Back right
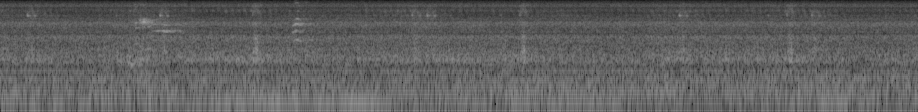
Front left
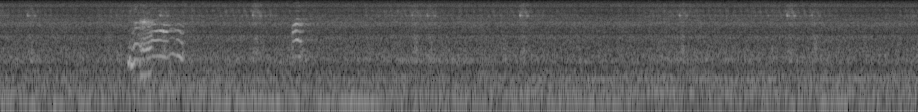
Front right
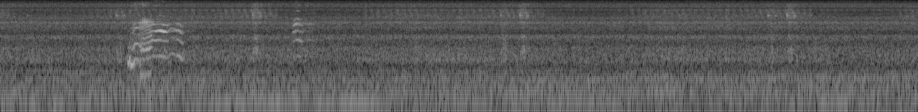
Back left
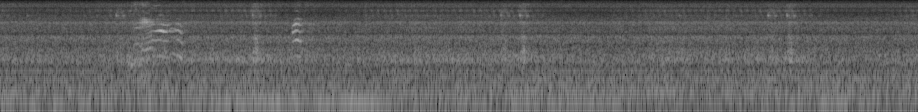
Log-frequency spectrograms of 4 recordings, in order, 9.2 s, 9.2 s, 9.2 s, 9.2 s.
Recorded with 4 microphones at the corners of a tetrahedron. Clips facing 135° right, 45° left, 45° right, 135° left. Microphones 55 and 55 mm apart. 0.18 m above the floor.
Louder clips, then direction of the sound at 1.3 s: Front left 10 dB, front right 3 dB; straight ahead.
